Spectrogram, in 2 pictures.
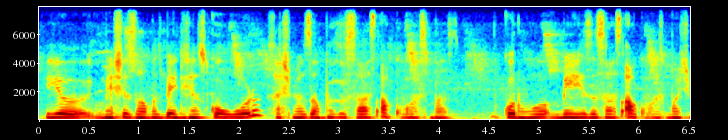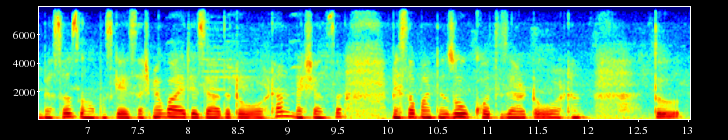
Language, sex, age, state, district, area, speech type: Kashmiri, female, 30-45, Jammu and Kashmir, Kulgam, rural, spontaneous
